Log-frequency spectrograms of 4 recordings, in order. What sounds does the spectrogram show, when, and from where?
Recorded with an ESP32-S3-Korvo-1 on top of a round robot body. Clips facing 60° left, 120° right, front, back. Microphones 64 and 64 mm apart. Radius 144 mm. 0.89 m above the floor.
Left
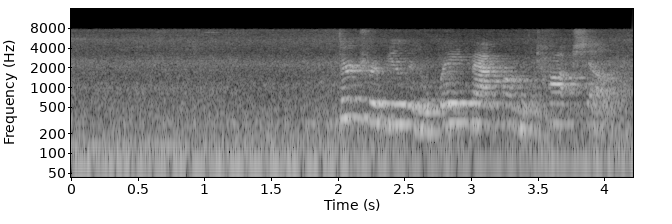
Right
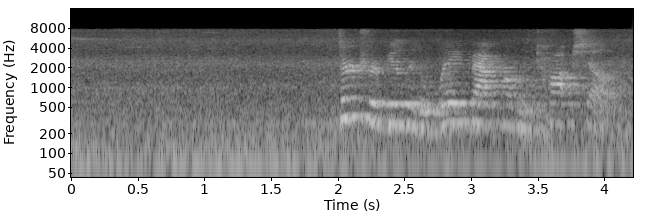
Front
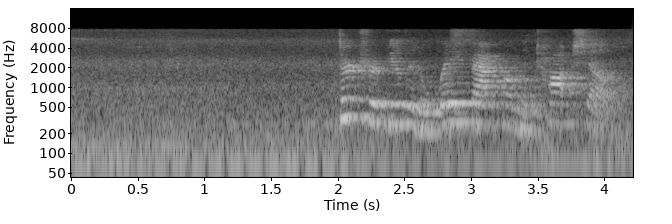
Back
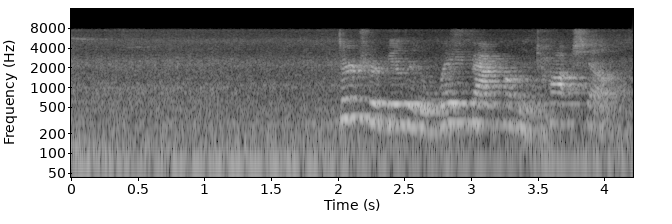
2.0 s a woman speaking: 30° right, 1.3 m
